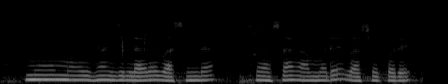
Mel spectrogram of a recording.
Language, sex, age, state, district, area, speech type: Odia, female, 18-30, Odisha, Mayurbhanj, rural, spontaneous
